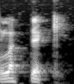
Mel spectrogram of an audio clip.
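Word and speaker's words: LaTeX: é chamado de latec esse x final é o que grego né então latec seria a forma correta de se pronunciar é que tem um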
